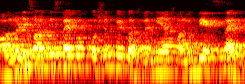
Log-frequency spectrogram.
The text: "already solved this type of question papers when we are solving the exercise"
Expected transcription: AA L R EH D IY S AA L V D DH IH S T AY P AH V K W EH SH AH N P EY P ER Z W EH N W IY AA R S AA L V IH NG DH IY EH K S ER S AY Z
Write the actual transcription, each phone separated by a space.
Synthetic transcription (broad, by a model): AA L R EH D IY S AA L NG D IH S T AY P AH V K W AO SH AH N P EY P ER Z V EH N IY AA R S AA L IH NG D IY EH K S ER S AY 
